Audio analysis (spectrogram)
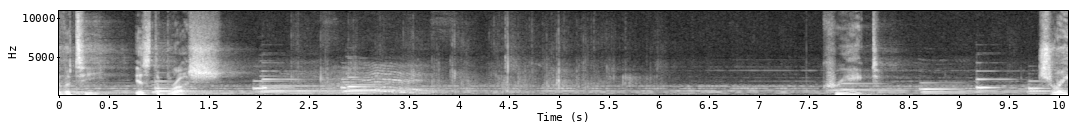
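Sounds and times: faint background music chords: 0.0 - 10.0.

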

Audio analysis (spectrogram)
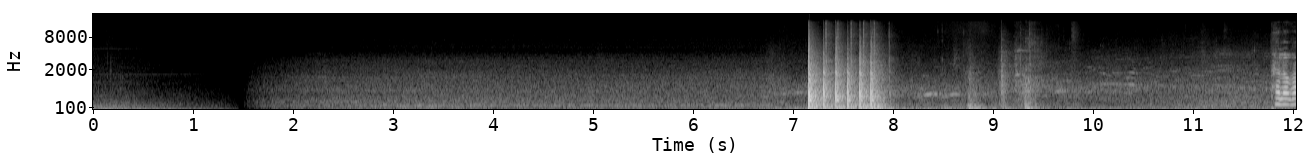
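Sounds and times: knuckles knocking on wooden door: 7.1 - 8.1.

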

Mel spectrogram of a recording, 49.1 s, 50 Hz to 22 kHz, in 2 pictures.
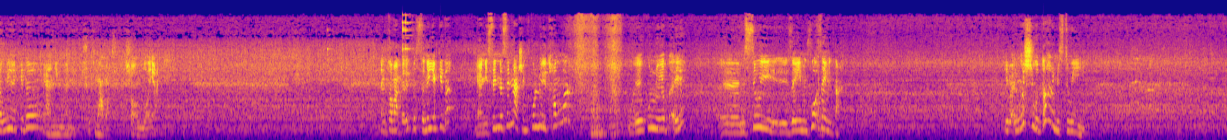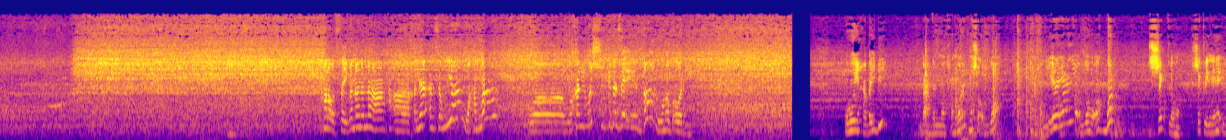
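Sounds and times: gas burner flame rushing: 0.0 - 40.4.

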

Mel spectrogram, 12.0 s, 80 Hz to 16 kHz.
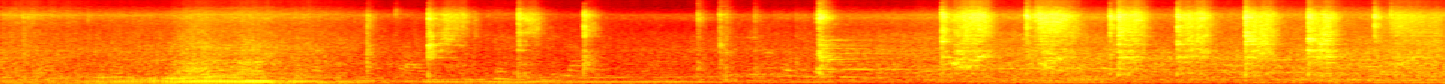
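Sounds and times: metal utensil scraping a pot: 3.5 - 4.7, 7.8 - 12.0.

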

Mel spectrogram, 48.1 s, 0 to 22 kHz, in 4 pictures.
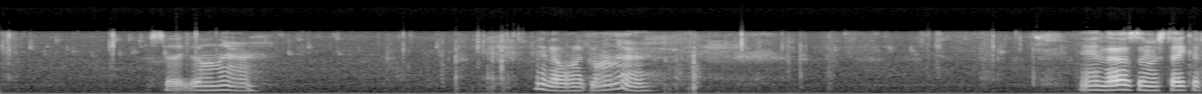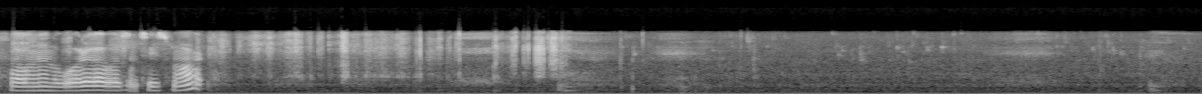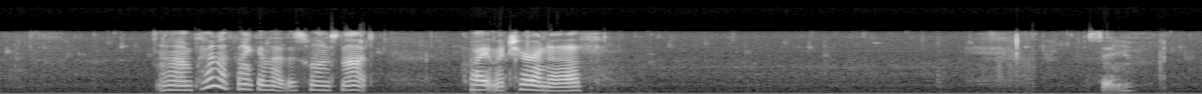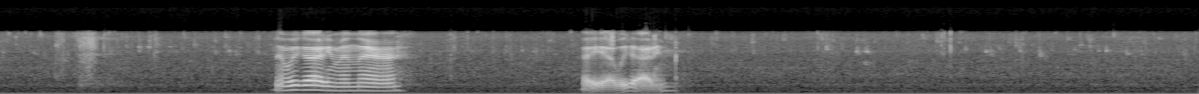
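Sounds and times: steady faint hiss: 0.0 - 48.0.

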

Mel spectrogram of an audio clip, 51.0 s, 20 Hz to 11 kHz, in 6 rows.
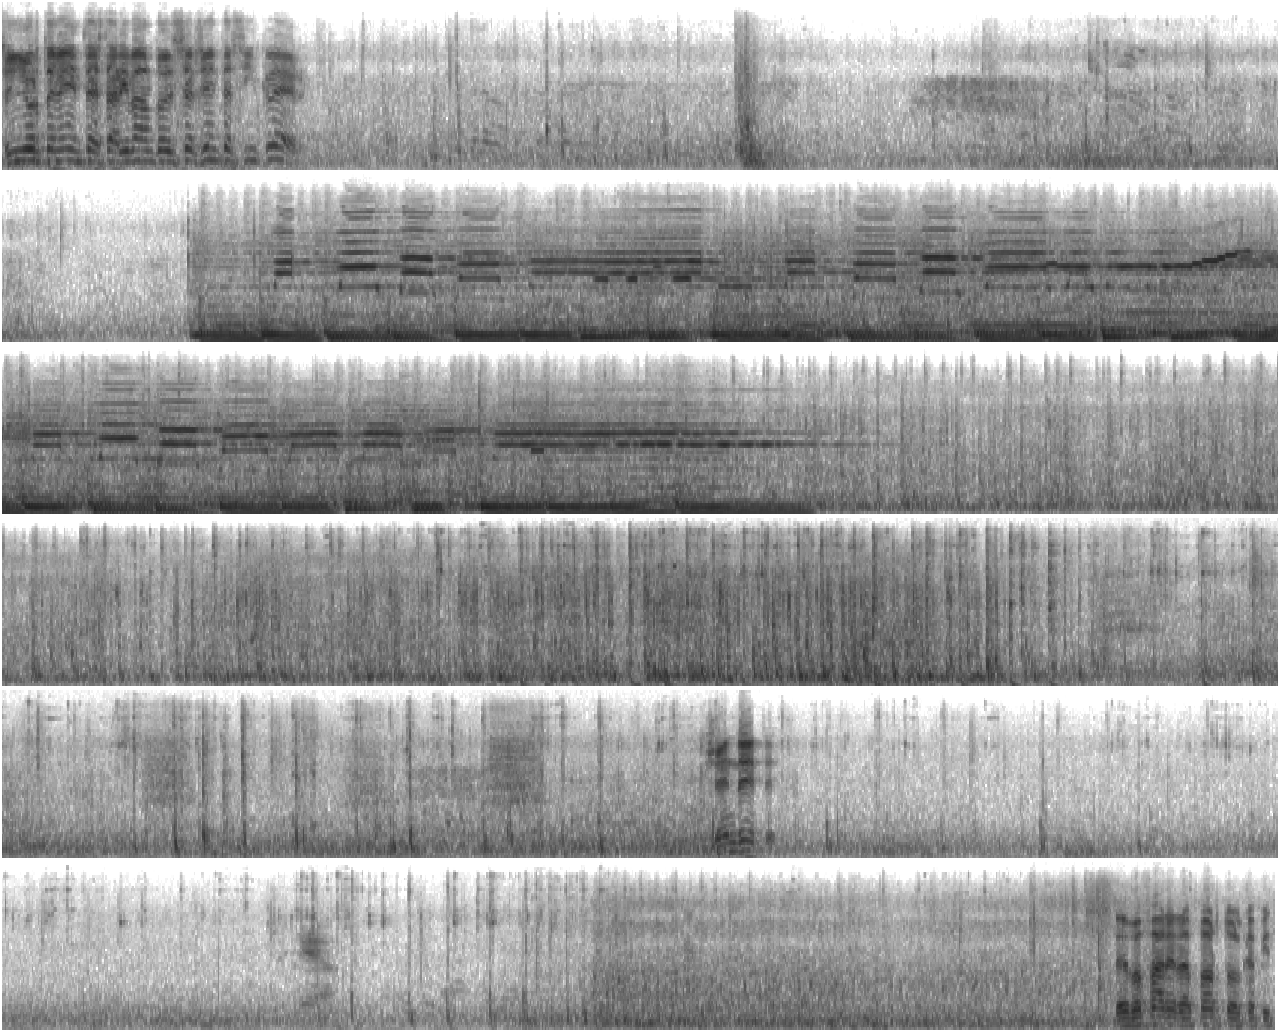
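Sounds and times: horse hooves clopping: 0.0 - 51.0
cart rattling: 9.8 - 51.0.

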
